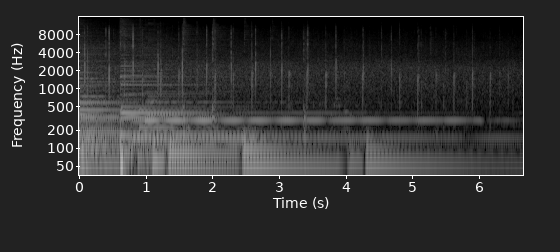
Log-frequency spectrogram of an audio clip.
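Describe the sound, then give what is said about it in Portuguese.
A church audience claps in praise of the Lord during worship, in a steady patter that starts dense and gradually thins to scattered individual claps, over a sustained low instrumental drone. No one speaks. “Nós te engrandecemos com palmas, pois o Senhor merece e é digno de todo louvor, de toda honra, de toda glória.”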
